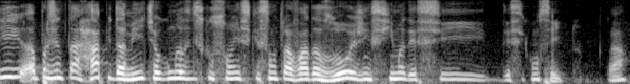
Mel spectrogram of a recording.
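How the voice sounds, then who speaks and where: A soft-spoken man with a high pitch and a dark, mellow tone talks at a moderate pace with hardly any pauses. His pitch varies an ordinary amount, and the sound is dry and close with no echo. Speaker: geology professor. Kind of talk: lecture. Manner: halting, many fillers. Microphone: quiet on the microphone.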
